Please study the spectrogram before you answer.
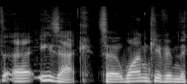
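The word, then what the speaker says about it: Isak: even though he can alexander isaac not chris isaak sorry it was a wicked game that's why I said a Zack so one give him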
